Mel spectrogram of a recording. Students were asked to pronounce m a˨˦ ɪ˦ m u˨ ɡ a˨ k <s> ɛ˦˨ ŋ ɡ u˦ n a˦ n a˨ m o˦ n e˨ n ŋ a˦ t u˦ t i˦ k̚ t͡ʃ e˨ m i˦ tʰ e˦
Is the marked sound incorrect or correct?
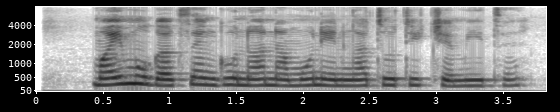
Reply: correct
